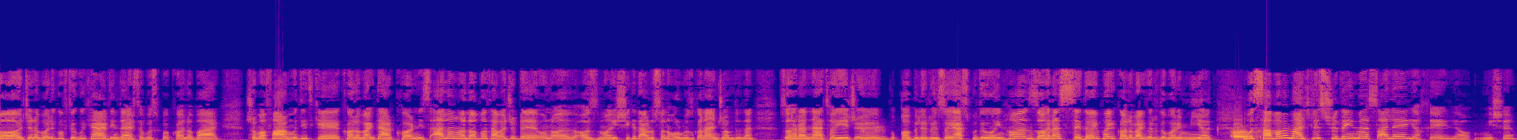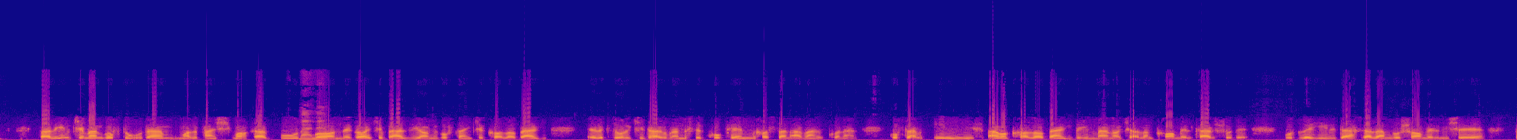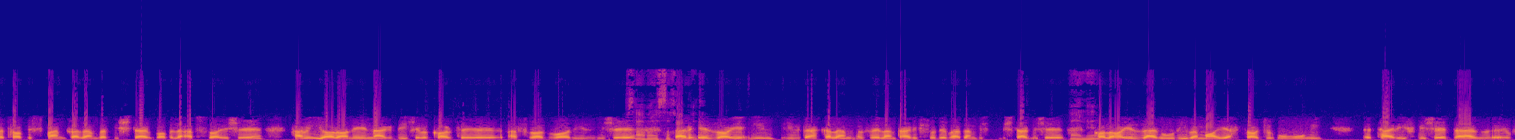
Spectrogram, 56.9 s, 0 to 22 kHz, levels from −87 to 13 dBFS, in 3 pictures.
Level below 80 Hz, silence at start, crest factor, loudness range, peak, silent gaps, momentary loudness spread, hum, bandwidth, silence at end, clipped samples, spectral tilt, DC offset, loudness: -44 dBFS; 0 s; 14 dB; 3 LU; 0 dBFS; none; 10 LU; none; 11.5 kHz; 0.05 s; under 0.1%; -4 dB/octave; under 0.1%; -14 LUFS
